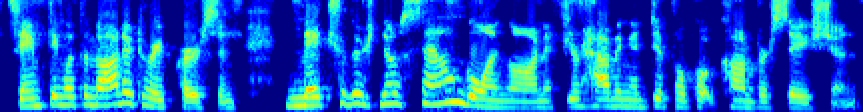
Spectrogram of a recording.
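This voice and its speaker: A woman's voice: medium pitch, fairly quick. A middle-aged woman explaining ideas on communication in marriage in a conversational way, acting out little quotes from her husband. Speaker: guest expert on marriage communication.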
